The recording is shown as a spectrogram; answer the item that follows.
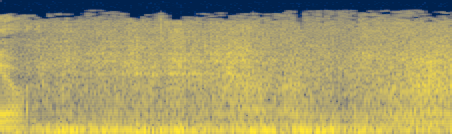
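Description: A motor vehicle running close by: a fairly steady low rumble with a hiss of noise above it.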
